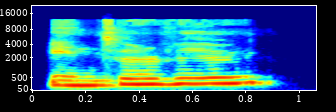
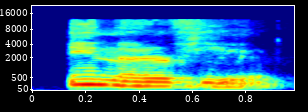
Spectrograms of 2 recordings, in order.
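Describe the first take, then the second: First: INTERVIEW with a clear T, pitched higher; first form, "interview" with T sounded; T pronounced. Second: INNER VIEW with no T, falling tune; second form, "inner view" without T; T dropped. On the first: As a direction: lift INTERVIEW and keep its T. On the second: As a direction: let INTERVIEW fall as "inner view". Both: Shown as a demonstration. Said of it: "nós temos essas duas formas".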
